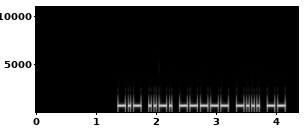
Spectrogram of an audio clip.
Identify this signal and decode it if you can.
Morse code, heard as a keyed tone, about 28 wpm, 700 Hz. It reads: KF0BM
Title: USA Call Signs Repeated 2x 28wpm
